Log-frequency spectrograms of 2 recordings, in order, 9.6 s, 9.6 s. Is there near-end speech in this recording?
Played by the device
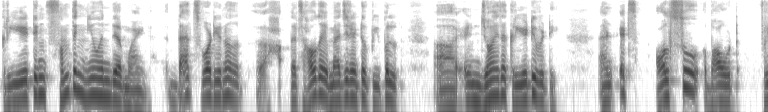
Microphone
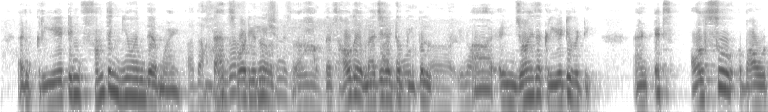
Yes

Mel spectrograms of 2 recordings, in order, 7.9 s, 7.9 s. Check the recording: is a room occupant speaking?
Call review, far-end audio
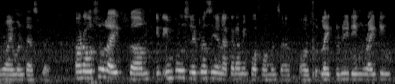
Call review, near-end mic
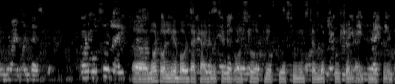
Yes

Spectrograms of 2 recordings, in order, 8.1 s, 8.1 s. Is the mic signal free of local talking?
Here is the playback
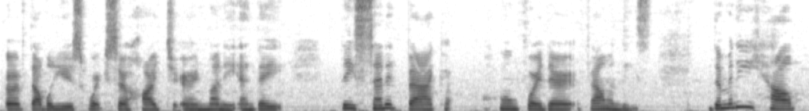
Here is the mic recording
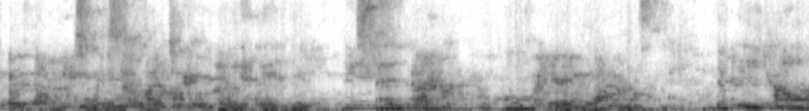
Yes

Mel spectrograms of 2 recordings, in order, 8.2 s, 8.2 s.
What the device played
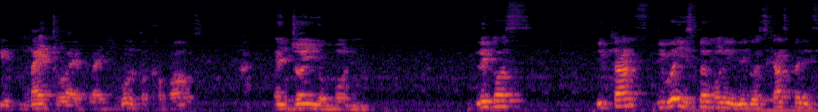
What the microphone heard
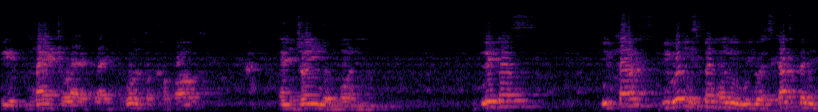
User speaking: No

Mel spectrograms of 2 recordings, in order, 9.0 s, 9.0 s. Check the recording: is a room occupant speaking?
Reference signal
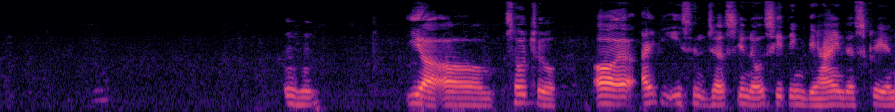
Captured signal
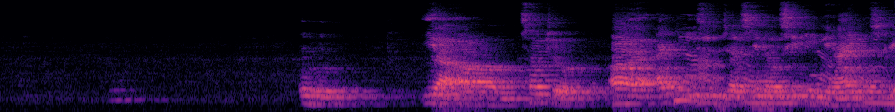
Yes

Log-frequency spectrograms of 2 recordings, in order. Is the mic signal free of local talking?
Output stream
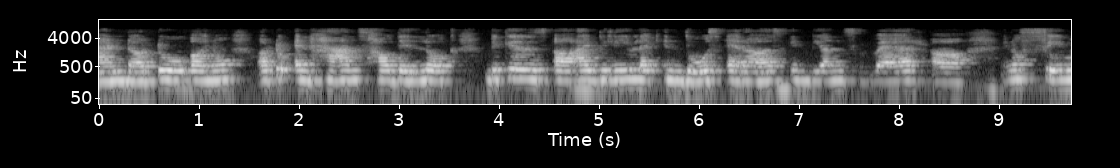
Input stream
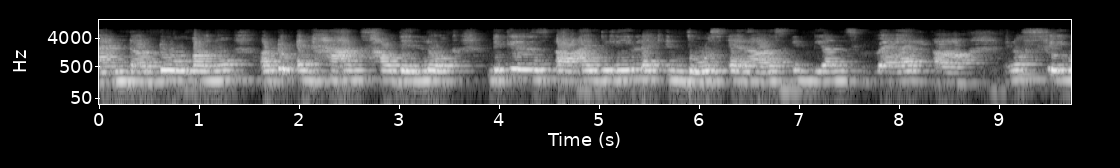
Yes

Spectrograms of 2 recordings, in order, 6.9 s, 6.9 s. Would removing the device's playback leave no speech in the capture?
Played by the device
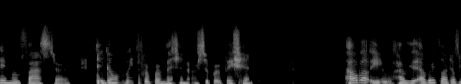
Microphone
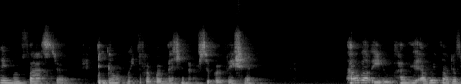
Yes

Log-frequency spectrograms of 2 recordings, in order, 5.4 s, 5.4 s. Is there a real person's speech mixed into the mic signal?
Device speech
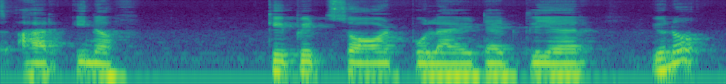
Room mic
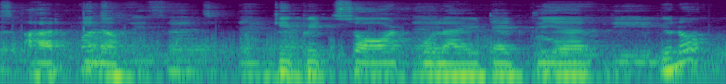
Yes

